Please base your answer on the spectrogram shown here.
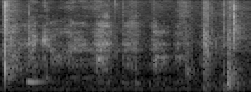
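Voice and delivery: hushed amazed whisper; whispered disbelief; whispered surprise. Real, not acted. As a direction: whisper it, shocked. Surprised at mom's progress.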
